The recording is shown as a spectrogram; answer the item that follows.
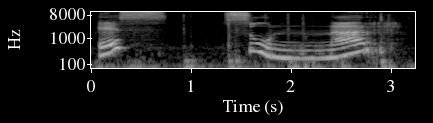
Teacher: A gente vai acabar conectando esse N de un com o A de árbol também.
